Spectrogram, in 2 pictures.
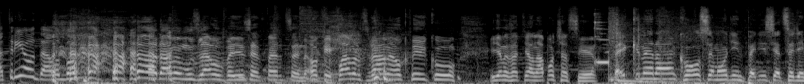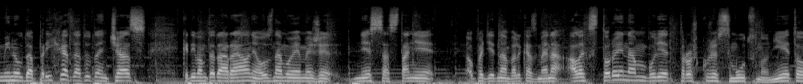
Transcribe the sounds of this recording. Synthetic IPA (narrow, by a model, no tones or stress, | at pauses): at̪ɾiɔːd̪alɛbɔ | d̪aːmɛmuzʎaʋupɛɟɛsɪat̪̚pɛɾt͡sɛnd̪ɔʊkɛjflaʋɾzɾaːmɛɔxʋiːʎku | iɟɛmɛzacɪalnapɔt͡ʃasɪɛpɛknɛːɾaːŋkɔɔsɛmɦɔɟiːnpɛɟɛsɪat̪sɛɟɛmːinuːd̪apɾixaːd͡zat̪ut̪ɛnt͡ʃas | kɛd̪iʋaːmt̪ɛd̪aɾɛaːlɲɛɔznamujɛmɛʒɛd̪ɲɛsːast̪aɲɛɔpɛɟjɛd̪naʋɛʎkaːzmɛna̰ʔa̰lɛskt̪ɔɾɛjnaːmbuɟɛt̪ɾɔʃkuʒɛsmut̪nɔ̰ɲɪɛjɛt̪ɔ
